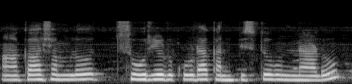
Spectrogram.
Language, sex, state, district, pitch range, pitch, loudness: Telugu, female, Telangana, Mahabubabad, 215-230 Hz, 225 Hz, -14 LUFS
